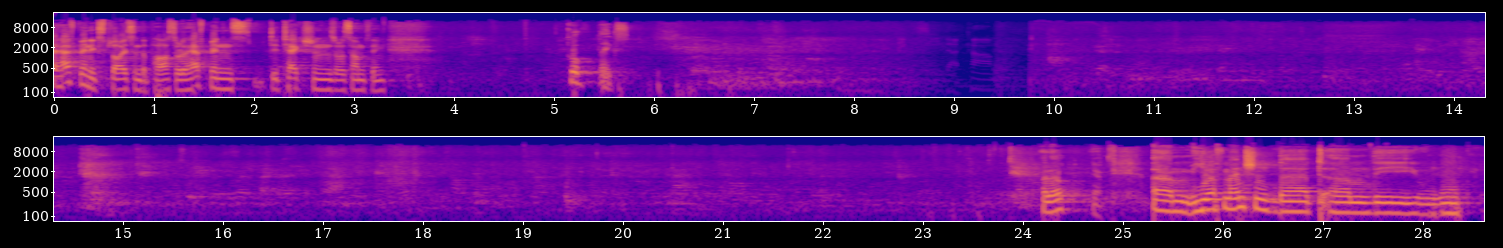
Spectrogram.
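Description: A young man speaks calmly into a microphone.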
